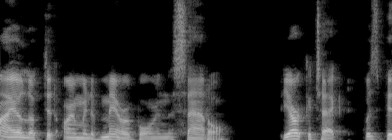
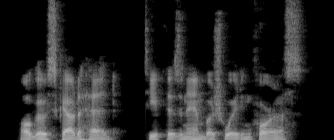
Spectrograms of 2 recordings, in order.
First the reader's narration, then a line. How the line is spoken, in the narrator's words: said flatly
